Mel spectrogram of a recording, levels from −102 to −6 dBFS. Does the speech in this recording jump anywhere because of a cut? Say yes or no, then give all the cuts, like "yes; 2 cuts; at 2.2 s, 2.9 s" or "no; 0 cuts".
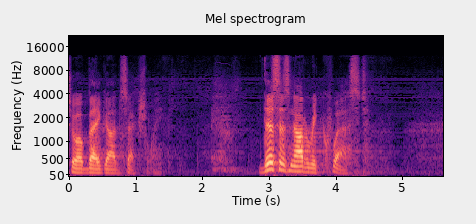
no; 0 cuts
